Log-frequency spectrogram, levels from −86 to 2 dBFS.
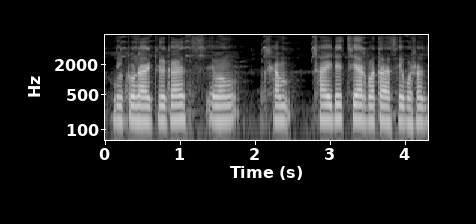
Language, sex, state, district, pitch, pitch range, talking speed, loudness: Bengali, male, West Bengal, Cooch Behar, 155 Hz, 150-160 Hz, 155 wpm, -19 LUFS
